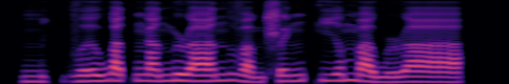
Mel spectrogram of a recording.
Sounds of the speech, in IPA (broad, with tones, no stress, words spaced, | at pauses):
mi˨˩k̚vəː˧˥wa˦˥t̚ ŋa˧˥nɹaː˧˥nva˨˩˨mʂɛ˧˥ŋ ki˧˥ə̯ma˨˩wɹaː˨˩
